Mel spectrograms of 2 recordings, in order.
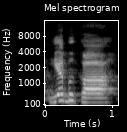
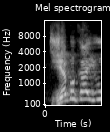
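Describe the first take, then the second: First: "यब का" closing on a long aa; changed Arabic reading. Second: "यब का यू" with the final "यू" sounded; ursprüngliche Form. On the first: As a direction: give the answer "यब का" without the yu syllable. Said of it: "उसने क्या पढ़ा". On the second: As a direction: say "यब का यू" higher, keeping the yu ending. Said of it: "यब का यू को उसने क्या पढ़ा". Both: Shown as a demonstration.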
